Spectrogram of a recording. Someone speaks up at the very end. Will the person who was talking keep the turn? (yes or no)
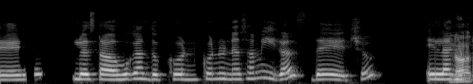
yes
